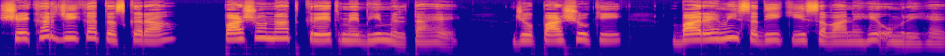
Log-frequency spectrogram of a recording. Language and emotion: Urdu, neutral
